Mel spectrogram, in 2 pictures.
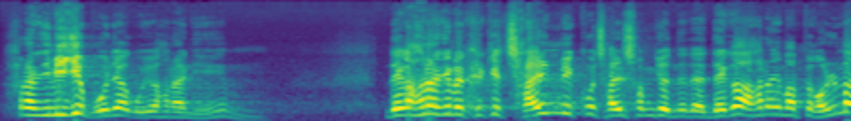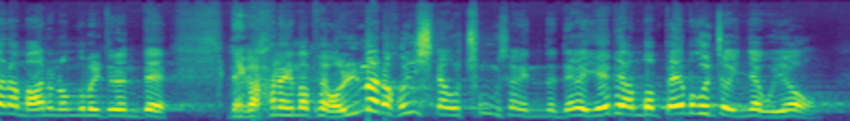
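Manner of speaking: a believer shouting his complaint at God; aggrieved complaint to God. Retold or imitated. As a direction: hurl the grievance at God like a wronged believer. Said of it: "원망 불평입니다".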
